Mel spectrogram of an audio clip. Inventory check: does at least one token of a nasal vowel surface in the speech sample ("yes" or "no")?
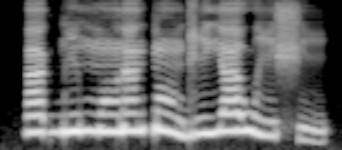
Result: yes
